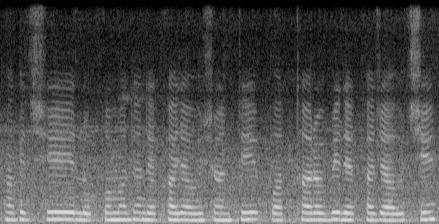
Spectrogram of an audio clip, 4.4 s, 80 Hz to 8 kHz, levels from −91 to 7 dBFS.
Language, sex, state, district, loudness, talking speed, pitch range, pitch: Odia, female, Odisha, Khordha, -13 LUFS, 125 wpm, 235-255 Hz, 245 Hz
